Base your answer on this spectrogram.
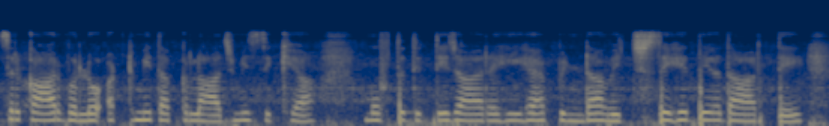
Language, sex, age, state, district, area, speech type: Punjabi, female, 18-30, Punjab, Mohali, rural, spontaneous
